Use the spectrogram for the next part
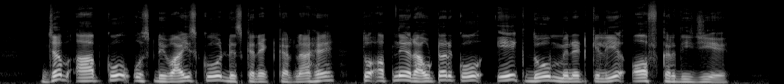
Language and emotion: Hindi, neutral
